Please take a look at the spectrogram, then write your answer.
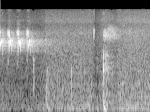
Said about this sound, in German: Und bei der Nachtigall ist es so, umso intensiver und länger ich hinhöre, umso tiefer geht der Sound.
